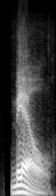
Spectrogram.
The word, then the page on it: male: American English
